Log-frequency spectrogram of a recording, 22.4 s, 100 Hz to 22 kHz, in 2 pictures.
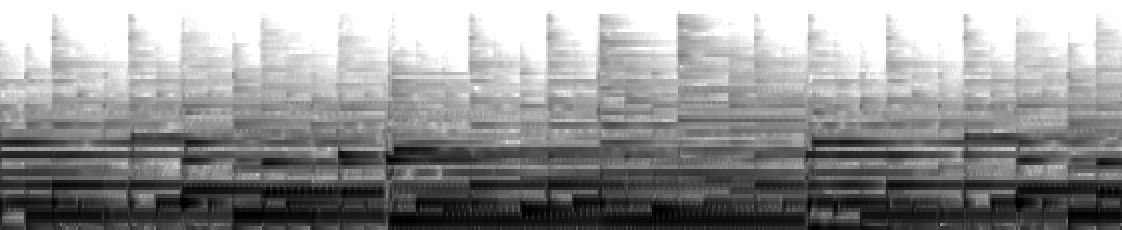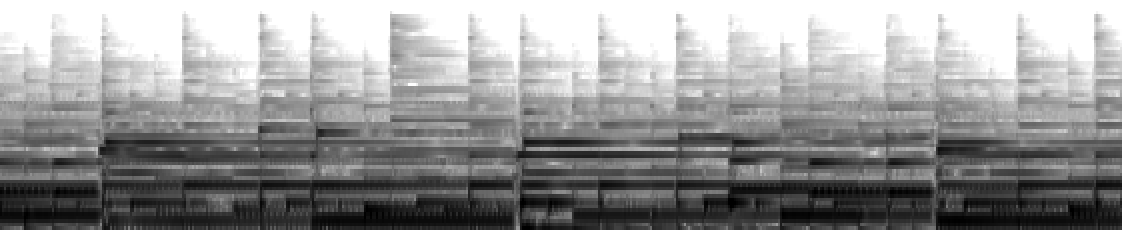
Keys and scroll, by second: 15.5 ctrl+i.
